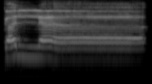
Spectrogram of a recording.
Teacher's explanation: لام کو ہم کھینچ کے پڑھیں گے، تین الف کی مقدار کھینچ کے پڑھیں گے. کلا، پہلے تو کاف کو لام سے ملائیں گے تشدید کی وجہ سے اور پھر لام کو تین الف کی مقدار کھینچ کے پڑھیں گے.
